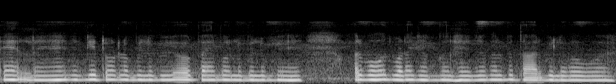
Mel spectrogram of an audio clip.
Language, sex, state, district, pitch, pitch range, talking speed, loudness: Hindi, female, Punjab, Kapurthala, 210 Hz, 200-215 Hz, 195 wpm, -14 LUFS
